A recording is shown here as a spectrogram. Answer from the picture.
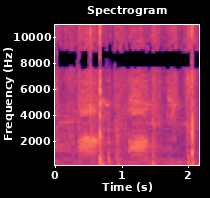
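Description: A crow cawing twice, with sharp knocks of a cleaver chopping through fish meat onto a wooden block; the loudest chop falls between the two caws.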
